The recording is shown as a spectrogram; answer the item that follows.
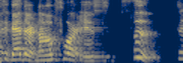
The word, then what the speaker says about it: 四: Okay, okay, let's say together, number four is 四, 四, 四, yes. Pay attention, when you see S, I, you want to say C, right? Because I is E, but this E is quiet, is silent here.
